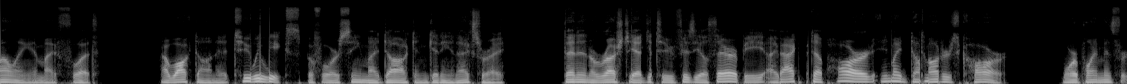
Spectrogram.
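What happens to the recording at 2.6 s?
A short garbled moment runs from 2.51 to 2.69 s, right after "I walked on it" and before "before seeing my doc". These are chunks out of order. A block of about 93 ms arrived one chunk late, so it plays after the block that should follow it. No audio is lost, but the sequence is jumbled. Three hard joins form where the mismatched edges meet.

Under that, and through the whole clip, the two channels are drifting apart. They come from devices on separate clocks that differ by a few tens of parts per million. By the end, the offset between them reaches only a fraction of a millisecond. In mono, that sliding delay sweeps comb notches slowly through the spectrum, heard as a slow flanging at this moment too.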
